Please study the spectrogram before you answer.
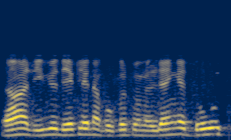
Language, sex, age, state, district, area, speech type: Hindi, male, 45-60, Rajasthan, Jodhpur, urban, conversation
